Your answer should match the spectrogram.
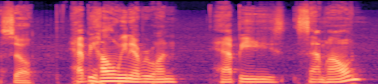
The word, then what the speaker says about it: Samhain: happy halloween everyone happy samhain i could never pronounce it right so i say champagne but it's not it's sound um but i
